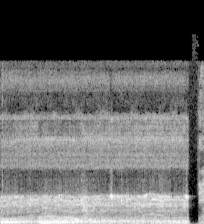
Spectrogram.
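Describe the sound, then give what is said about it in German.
A crocodile's deep, continuous rumbling growl with a throaty, engine-like drone that holds steady for several seconds, then briefly cuts out near the end before resuming. “Nee, es wäre das Krokodil gewesen.”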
